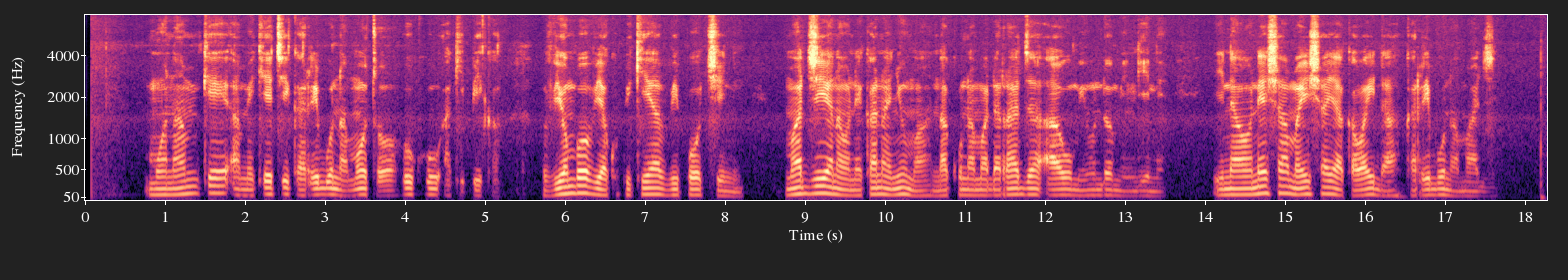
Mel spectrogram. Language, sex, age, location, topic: Swahili, male, 18-24, Nairobi, government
